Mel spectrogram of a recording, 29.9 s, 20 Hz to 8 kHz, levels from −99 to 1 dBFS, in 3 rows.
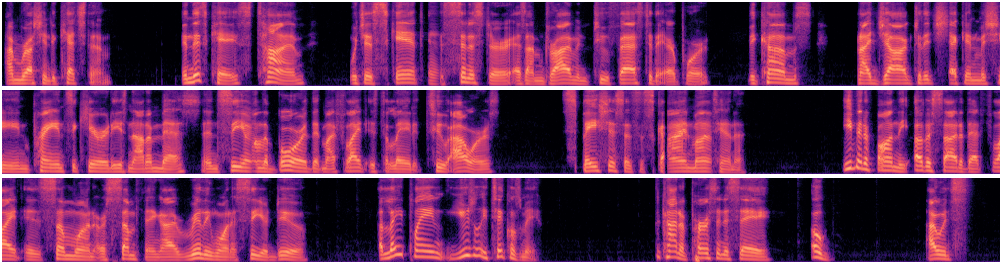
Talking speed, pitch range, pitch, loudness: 180 wpm, 105-135 Hz, 120 Hz, -21 LUFS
